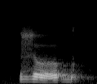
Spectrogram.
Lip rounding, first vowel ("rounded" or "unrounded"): rounded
